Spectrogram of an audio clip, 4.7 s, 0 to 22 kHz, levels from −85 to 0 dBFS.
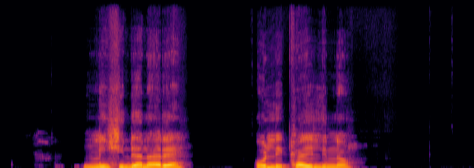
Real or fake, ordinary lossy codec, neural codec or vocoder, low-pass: fake; none; codec, 44.1 kHz, 3.4 kbps, Pupu-Codec; none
